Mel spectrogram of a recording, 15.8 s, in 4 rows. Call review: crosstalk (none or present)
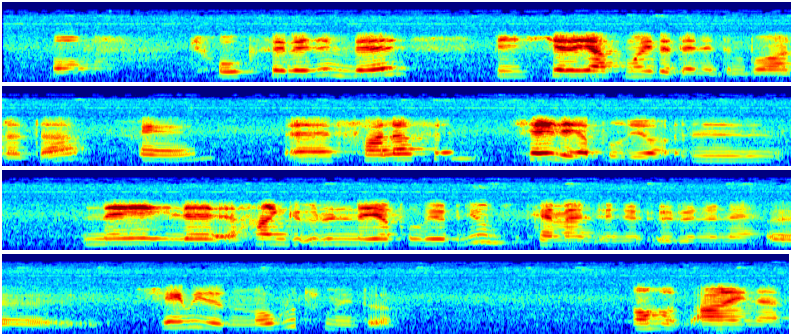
none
